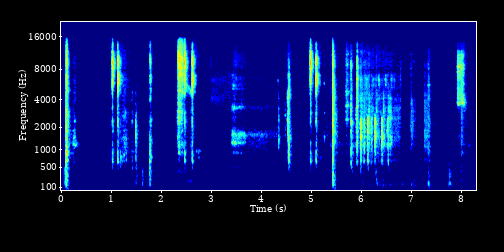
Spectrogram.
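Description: Computer keyboard keystrokes and mouse clicks, short and irregular, with a quicker run of taps a little after halfway.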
